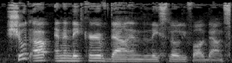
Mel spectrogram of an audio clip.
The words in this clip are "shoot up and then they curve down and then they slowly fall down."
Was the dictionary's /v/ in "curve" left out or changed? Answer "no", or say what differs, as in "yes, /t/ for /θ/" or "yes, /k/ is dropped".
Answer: no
